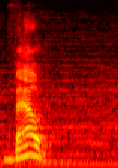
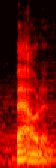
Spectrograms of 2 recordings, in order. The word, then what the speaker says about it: Bowden: I was brought up, the name pronounced as bow, as in take a bow, and not bow, as in bow and arrow. Oh, Bowden.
